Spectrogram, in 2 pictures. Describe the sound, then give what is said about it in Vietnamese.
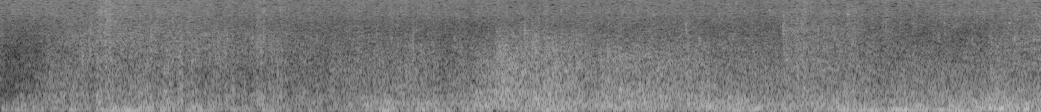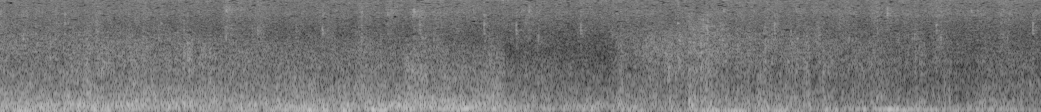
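Thunder from a lightning strike rolls as a loud, sustained rumble through the whole clip, with a rain-like hiss over it and a brief dip near the end. “Từ trong đám mây đen, một tia sét đỏ rực phóng xuống giữa bầy quỷ, nổ đánh đùng một cái.”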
